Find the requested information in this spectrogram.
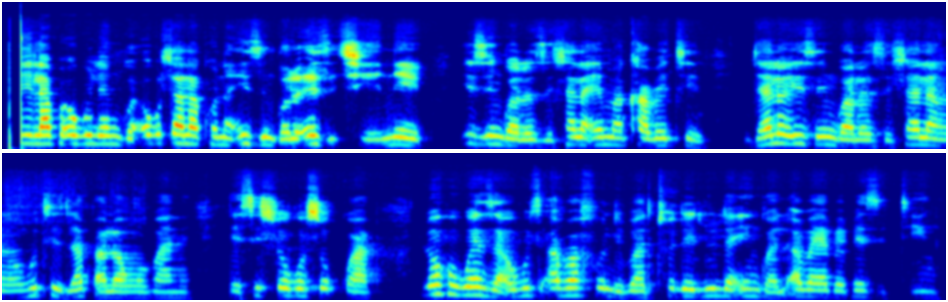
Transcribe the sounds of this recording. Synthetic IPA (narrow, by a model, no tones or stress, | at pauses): nɛlapʰaloɣuɬalakʰɔnaiziŋwalɔezit͡ʃʼijɛnɛjɔ | iziŋwalɔziɬalaɛmakʰaβetʰini | nd͡ʒʱalɔiziŋwalɔziɬalaŋoɣutʰizizab̥ʱalwaŋɔβanɛ | lesiɬɔɣɔsɔɡ̥ʱwaːlʱɔ | lokʰuɣwɛnd͡zʱauɣutʰiaβafundʱiβatʰɔlelulaʔiŋwalɔ̰aβajaβɛβezid̥ʱiːŋa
